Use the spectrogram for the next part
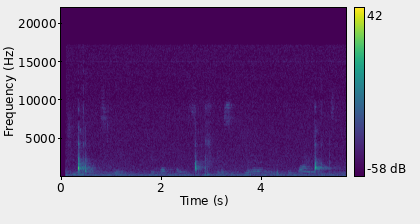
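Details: One-week-old baby with hiccups: three abrupt, short clicking gasps about every two and a half seconds over quiet room noise.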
